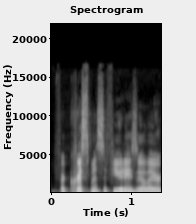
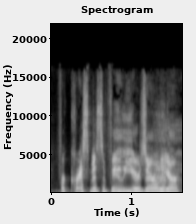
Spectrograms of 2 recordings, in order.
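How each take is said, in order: First: It is said in his normal voice. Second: It is said in a little boy voice.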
